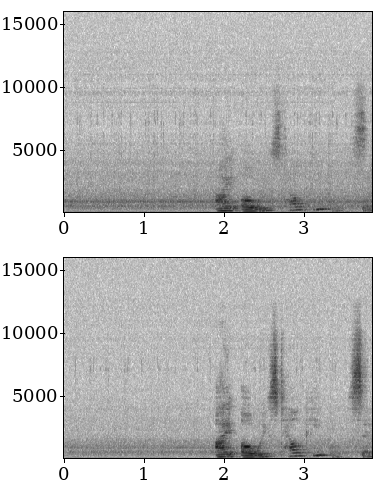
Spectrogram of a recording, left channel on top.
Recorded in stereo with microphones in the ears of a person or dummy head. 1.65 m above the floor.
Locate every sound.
1.9 s a woman speaking: 85° right, 4.5 m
